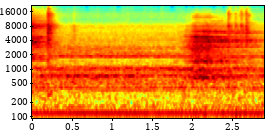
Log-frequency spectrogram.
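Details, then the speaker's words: Woman six weeks postpartum with double-lung pneumonia and chest constriction on exertion breathes noisily and roughly with a snort-like catch from chest congestion and phlegm: congested breathing. "And if you can hear the like congestion and like phlegm that I have or whatever,"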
